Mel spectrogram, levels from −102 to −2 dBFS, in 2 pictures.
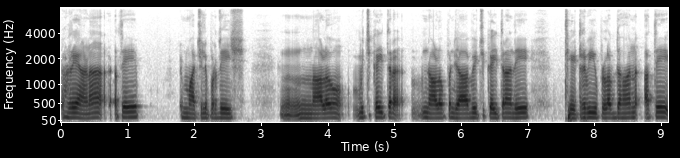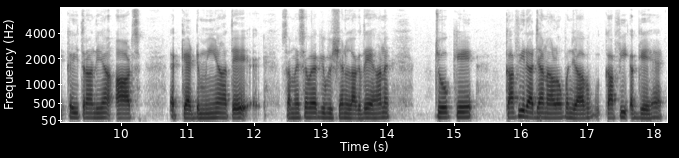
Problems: background sounds at intervals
